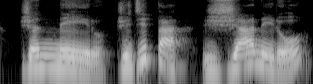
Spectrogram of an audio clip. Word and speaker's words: Janeiro: Et vous connaissez déjà des mots, par exemple, comme au Rio de Janeiro. Janeiro. Je dis pas janeiro, je dis pas janeiro, c'est janeiro.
